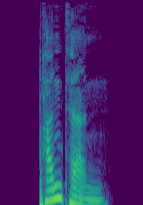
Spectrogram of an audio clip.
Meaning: dative plural of Panther
- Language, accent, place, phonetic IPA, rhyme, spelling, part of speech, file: German, Germany, Berlin, [ˈpantɐn], -antɐn, Panthern, noun, De-Panthern.ogg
